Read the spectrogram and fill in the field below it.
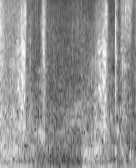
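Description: Electric energy blasts crackle and zap.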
